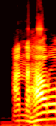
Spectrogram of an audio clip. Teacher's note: انہارو پہ اظہار ہوگا، اخفا نہیں ہوگا. کیوں کہ نون ساکن کے بعد ہا حرف حلقی میں سے ہا آ گئی.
